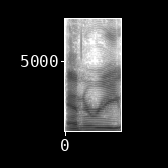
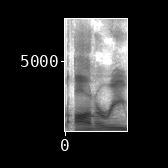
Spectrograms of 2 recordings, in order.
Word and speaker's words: Enoree: Now, south of here, you have the Enoree or Honoree River, depending on what persuasion you have. It's spelled Enoree, so I personally don't see how you can pronounce it Honoree, but I have heard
